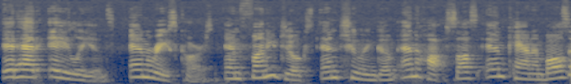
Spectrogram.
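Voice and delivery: ordinary delivery, nothing marked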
